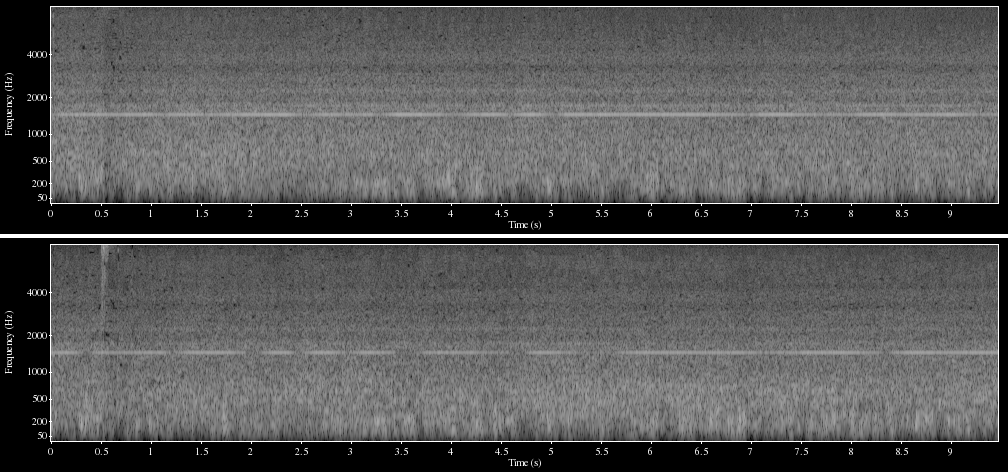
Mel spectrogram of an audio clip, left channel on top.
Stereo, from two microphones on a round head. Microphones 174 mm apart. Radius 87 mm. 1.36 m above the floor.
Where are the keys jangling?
70° right (ahead or behind), 1.5 m.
